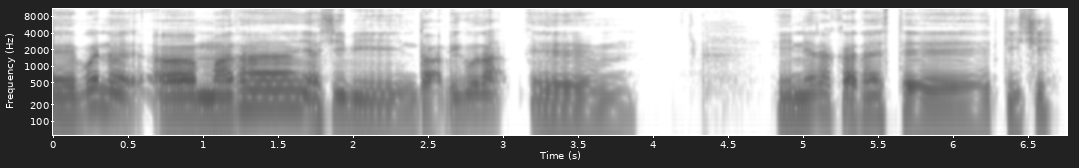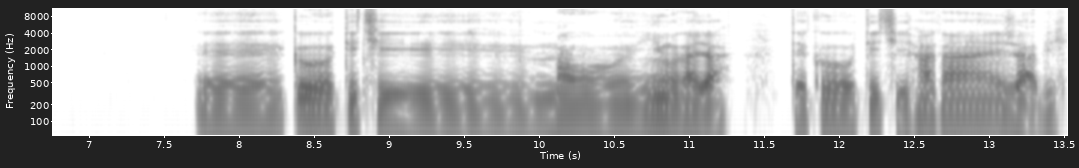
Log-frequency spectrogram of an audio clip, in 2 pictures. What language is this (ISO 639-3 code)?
xti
